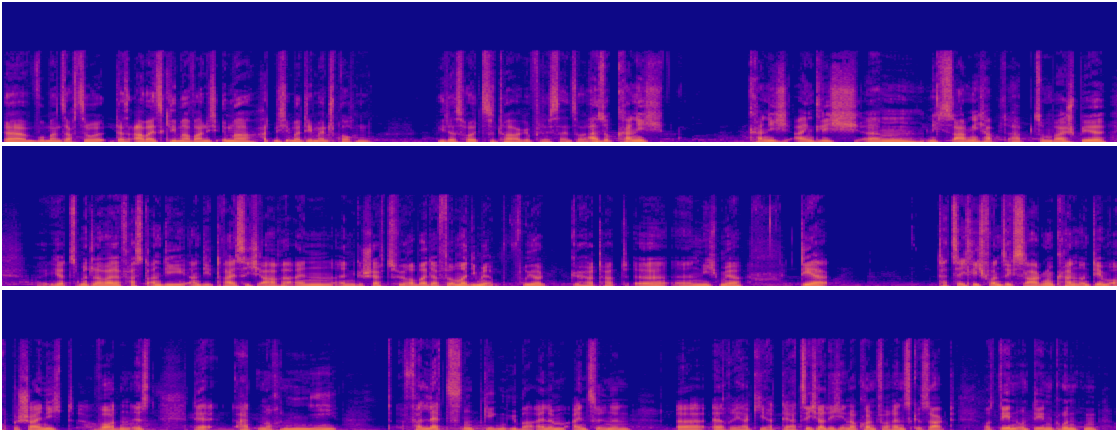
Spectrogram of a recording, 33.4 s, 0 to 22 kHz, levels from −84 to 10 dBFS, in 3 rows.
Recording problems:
voice in the background; faint; throughout; 30 dB below the speech

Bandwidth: 14.5 kHz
